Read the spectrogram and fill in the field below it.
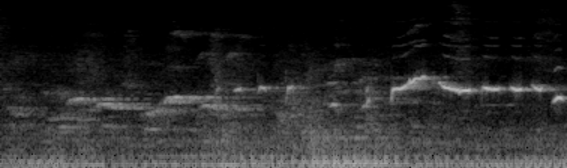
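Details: White-rumped shama singing gacor: soft drawn-out whistles at first, then a loud rising whistle and a run of quick sharp notes, over a constant low rumbling background.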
